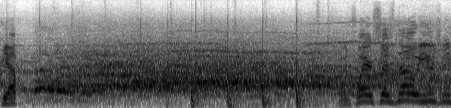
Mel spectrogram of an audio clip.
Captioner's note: crowd roaring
